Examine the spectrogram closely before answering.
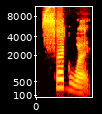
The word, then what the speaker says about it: segue: Because no one had checked out the actual pronunciation, which is segue.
